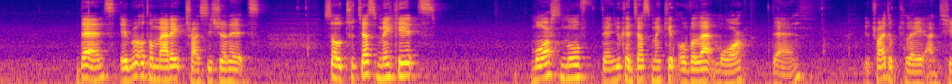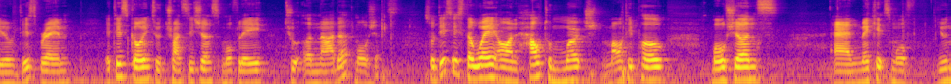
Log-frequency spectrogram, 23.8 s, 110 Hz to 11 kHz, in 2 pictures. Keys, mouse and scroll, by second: 3.7 click, 5.3-6.7 drag, 7.4-8.4 drag, 9.7-10.3 drag, 11.1 click, 20.1-20.5 scroll down 3, 22.4 click, 23.1 drag, 23.3-23.7 drag.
